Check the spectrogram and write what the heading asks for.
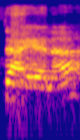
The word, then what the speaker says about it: Diana: met me before that there is a silent eye in my name so my name is not misspelled uh it is it is pronounced diana i believe that my mom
